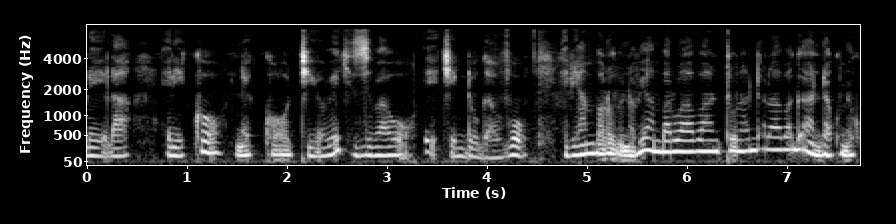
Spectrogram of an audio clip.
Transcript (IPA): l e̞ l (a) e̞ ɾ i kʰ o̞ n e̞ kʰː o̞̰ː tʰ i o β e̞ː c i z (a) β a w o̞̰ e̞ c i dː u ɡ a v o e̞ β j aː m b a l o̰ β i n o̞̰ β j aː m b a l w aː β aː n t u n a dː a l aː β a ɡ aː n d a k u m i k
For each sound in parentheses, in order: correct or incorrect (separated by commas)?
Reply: correct, incorrect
